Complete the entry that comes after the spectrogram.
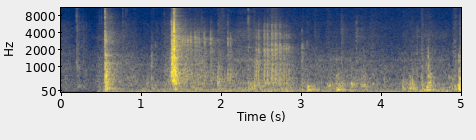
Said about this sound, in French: Encore une porte. Et puis, encore une porte.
